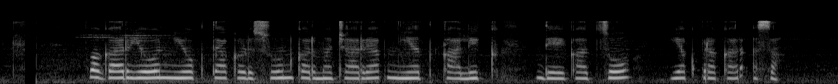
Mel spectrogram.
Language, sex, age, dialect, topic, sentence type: Marathi, female, 18-24, Southern Konkan, banking, statement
